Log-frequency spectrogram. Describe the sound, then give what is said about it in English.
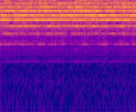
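A wrestling ring bell rings loudly and continuously for about two seconds, a bright, shrill metallic clangor that stays steady throughout with no one talking over it. “Yeah, listen for the bell, folks.”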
